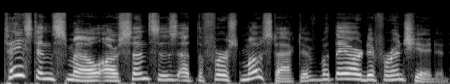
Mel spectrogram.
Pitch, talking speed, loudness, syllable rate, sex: 210 Hz, 185 wpm, -15 LUFS, 5.4 syllables/s, male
